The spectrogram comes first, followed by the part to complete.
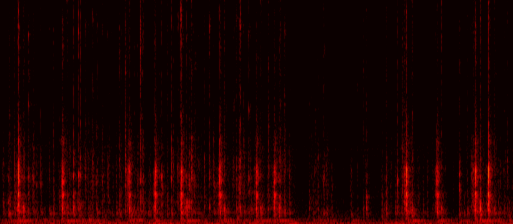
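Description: Typing on a computer keyboard: irregular keystrokes as a sentence is typed, with a pause of about a second and a half a little past the middle before the typing picks up again.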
